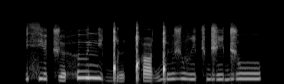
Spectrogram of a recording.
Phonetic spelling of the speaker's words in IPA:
sʲ ø˥ t͡ʃ ø˩ h ɯː˥ nʲ i˩ ɡ͡ǃ ø˩ ǃʰ ɑ˩ ɡ͡ǃ y˥ ʒ v i˥ t͡ʃ d͡ʒ i˥ d͡ʒ uː˥

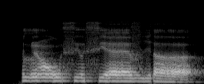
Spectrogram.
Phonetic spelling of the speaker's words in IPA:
lʲ ɔ̃ː w fʲ ʊ fʲ ɛː v i ɾ ɐ

